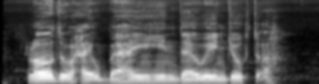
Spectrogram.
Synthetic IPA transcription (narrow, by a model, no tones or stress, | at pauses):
lɔːðʊwɑħɑjʊbaːɦɐnjɪɦiːnd̪aːwɛjnt͡ʃɔːɡt̪ʰɔ̰ʔɐh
